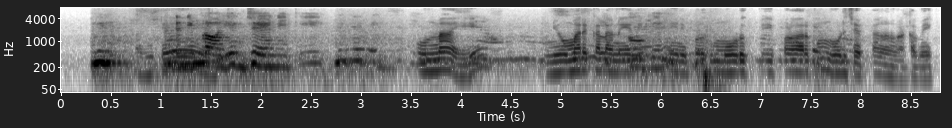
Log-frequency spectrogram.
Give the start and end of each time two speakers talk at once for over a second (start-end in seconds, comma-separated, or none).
none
